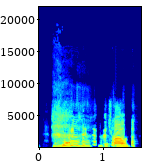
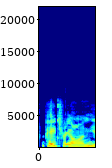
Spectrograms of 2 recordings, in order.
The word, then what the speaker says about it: Patreon: And so this will be like a subscription service where if you're on Patreon, you get like, am I saying that right? Or am I saying the alcohol again? – Patreon. Patreon.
